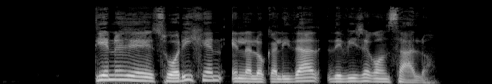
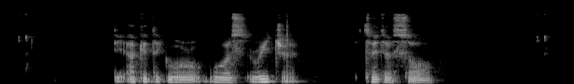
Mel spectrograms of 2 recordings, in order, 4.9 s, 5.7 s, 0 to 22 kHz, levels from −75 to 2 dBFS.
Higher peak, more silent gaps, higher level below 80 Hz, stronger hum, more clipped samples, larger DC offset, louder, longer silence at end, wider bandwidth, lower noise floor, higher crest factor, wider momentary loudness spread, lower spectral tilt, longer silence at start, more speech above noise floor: first, -2 dBFS vs -10 dBFS; neither; first, -52 dBFS vs -60 dBFS; neither; neither; neither; first, -18 LUFS vs -26 LUFS; second, 0.6 s vs 1.4 s; first, 16 kHz vs 11.5 kHz; second, -75 dBFS vs -87 dBFS; about the same, 16 dB vs 20 dB; second, 9 LU vs 20 LU; first, -6 dB/octave vs -4.5 dB/octave; second, 0.95 s vs 1.15 s; second, 58 dB vs 62 dB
